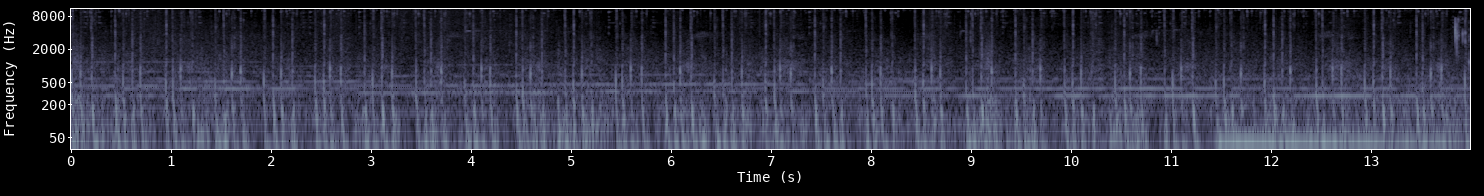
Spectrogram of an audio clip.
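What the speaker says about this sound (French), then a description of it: "On va y aller à cheval, tiens." Galloping horse hooves in The Witcher 3 video game, a steady rapid clip-clop rhythm running throughout over a sustained droning music bed, fairly even in loudness with no talk.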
